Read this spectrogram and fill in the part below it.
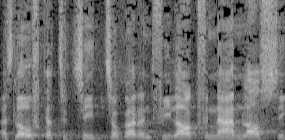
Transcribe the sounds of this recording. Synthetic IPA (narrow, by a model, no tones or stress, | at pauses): ʔəsloʊftɑt͡suːt͡siːtsoɡɑːɾanfiːlɑːkfənæmnlɑsɪ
